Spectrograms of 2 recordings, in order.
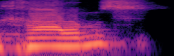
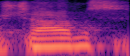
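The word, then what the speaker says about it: Kharms: very much by daniel harms or charms he's pronounced in different ways but it is incredible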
